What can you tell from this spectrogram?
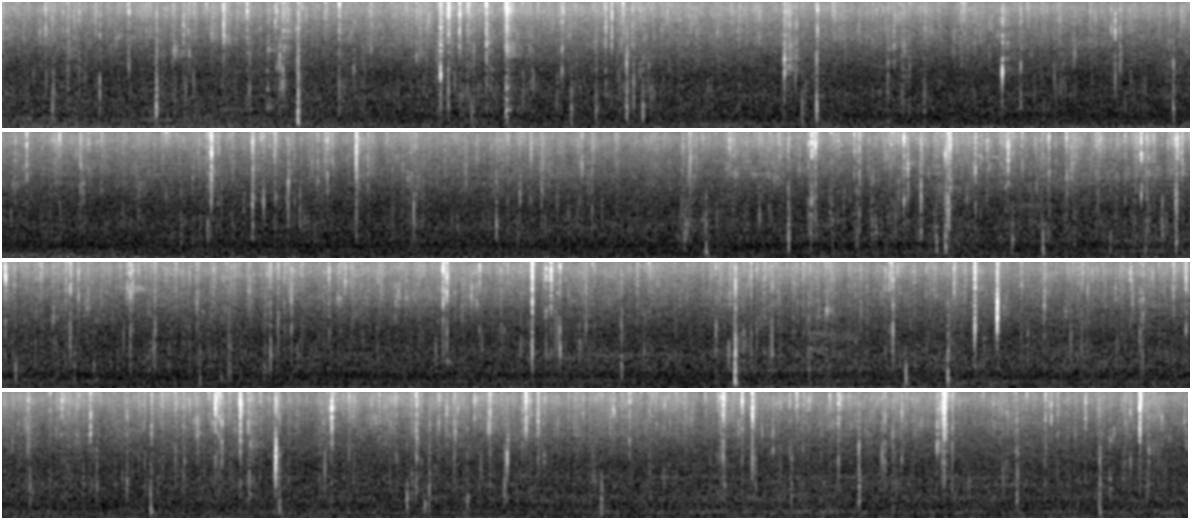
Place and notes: Court-St.-Étienne, Belgique - Snow is melting
On this very small road, snow is melting everywhere.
